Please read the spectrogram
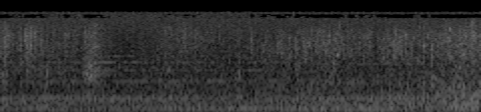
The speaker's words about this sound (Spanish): Los barcos de Sauron se acercan a la ciudad. Los defensores toman posiciones.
